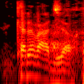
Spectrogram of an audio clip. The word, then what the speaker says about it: Caravaggio: Caravaggio.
